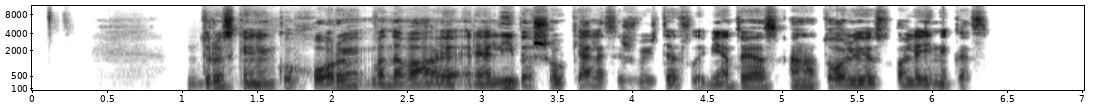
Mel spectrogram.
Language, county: Lithuanian, Tauragė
